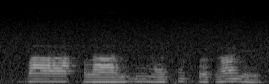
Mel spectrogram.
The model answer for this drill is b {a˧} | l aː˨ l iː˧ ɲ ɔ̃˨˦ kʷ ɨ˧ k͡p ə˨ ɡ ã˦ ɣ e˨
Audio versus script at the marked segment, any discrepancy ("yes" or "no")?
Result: yes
